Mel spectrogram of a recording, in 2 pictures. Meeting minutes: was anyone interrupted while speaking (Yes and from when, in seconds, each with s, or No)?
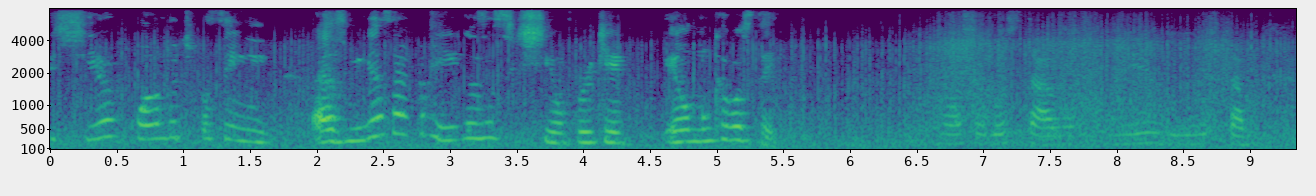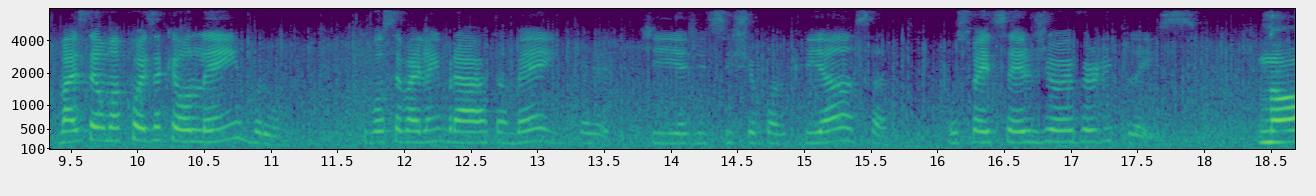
No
